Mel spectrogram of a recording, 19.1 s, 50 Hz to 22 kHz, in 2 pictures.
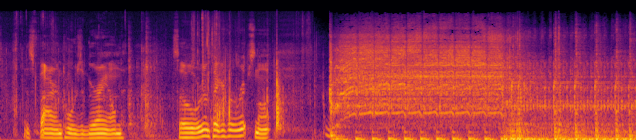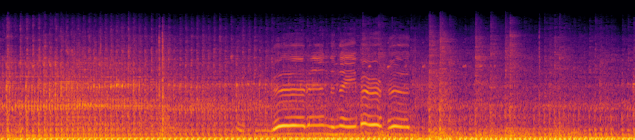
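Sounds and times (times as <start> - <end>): engine running through straight pipe: 5.0 - 19.0.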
